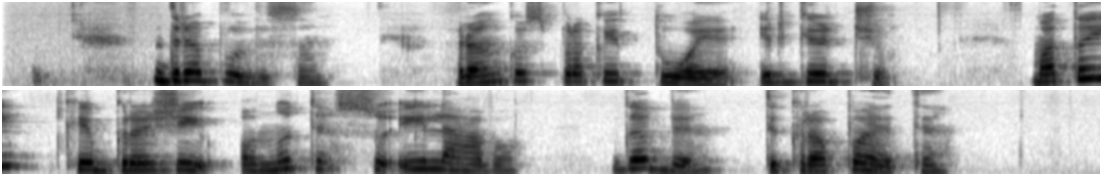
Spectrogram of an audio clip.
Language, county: Lithuanian, Vilnius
